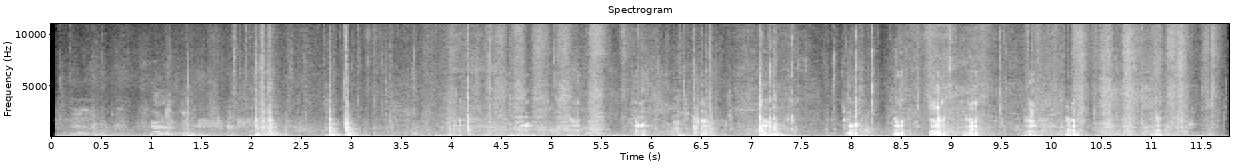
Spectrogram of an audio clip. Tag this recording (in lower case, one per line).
livestock
animal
